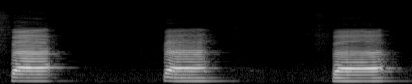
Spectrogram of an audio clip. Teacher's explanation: নিচের ঠোঁটের পেট সামনের উপরে দুই দাঁতের আগার সঙ্গে গিয়ে লাগিয়ে উচ্চারিত হয়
